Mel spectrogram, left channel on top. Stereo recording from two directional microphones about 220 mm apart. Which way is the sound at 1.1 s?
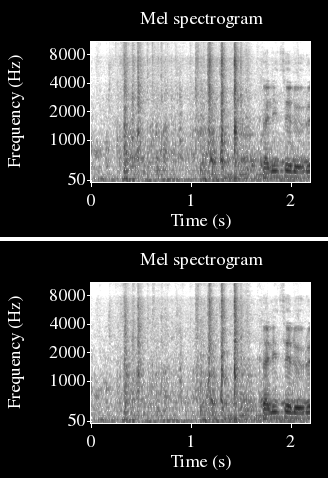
15° right (ahead or behind).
